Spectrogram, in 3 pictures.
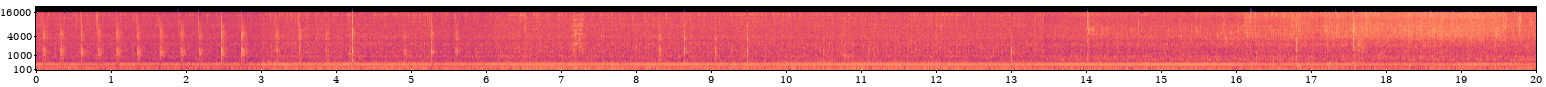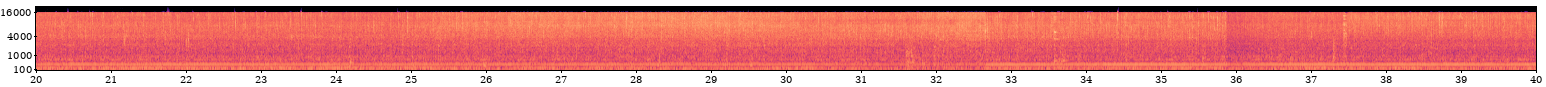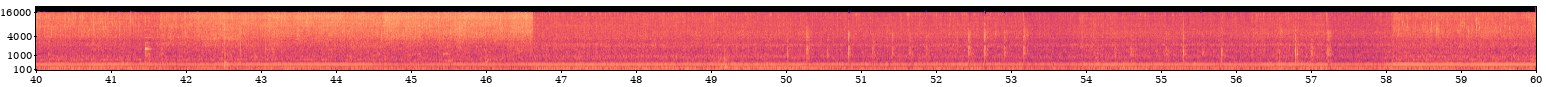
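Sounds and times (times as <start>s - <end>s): spatula tapping pan: 0.0s - 6.0s
food sizzling in oil: 3.4s - 46.7s, 58.1s - 60.0s.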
